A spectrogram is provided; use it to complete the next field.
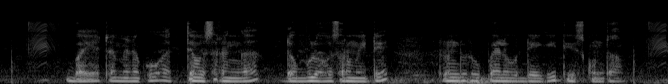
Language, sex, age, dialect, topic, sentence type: Telugu, male, 18-24, Central/Coastal, banking, statement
